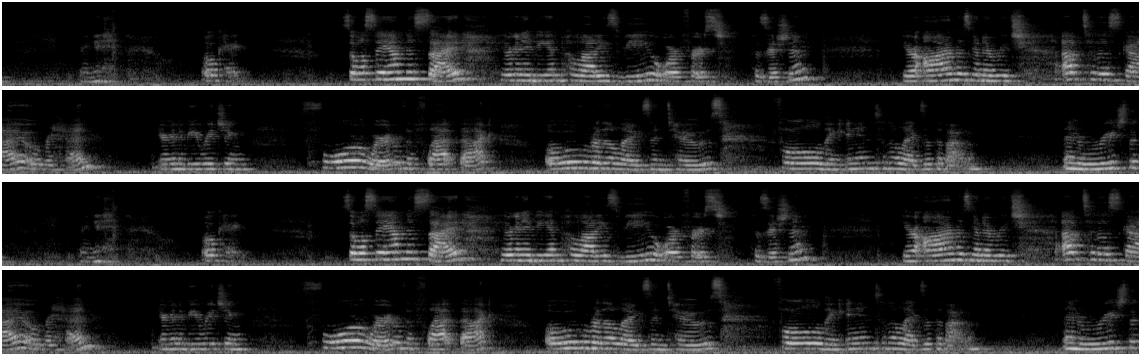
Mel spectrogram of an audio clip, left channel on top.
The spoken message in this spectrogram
bring it in. Okay, so we'll stay on this side. You're going to be in Pilates V or first position. Your arm is going to reach up to the sky overhead. You're going to be reaching forward with a flat back over the legs and toes, folding into the legs at the bottom. Then reach the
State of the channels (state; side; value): normal; both; correlation 0.43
